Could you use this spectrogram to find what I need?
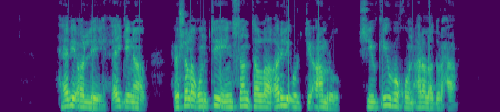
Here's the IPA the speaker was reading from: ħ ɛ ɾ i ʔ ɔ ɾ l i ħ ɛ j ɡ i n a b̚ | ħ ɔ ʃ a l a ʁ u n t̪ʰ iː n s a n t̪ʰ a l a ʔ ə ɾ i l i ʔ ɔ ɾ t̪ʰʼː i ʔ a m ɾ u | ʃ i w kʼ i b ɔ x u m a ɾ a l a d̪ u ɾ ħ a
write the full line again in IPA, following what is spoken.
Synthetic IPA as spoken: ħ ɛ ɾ i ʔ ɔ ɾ l i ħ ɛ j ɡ i n a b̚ | ħ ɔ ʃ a l a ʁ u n t̪ʰ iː n s a n t̪ʰ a l a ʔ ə ɾ i l i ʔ u ɾ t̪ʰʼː i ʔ a m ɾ u | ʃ i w kʼ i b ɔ χ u n a ɾ a l a d̪ u ɾ ħ a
